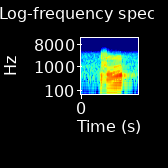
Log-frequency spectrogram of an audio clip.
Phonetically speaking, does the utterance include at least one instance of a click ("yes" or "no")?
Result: no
